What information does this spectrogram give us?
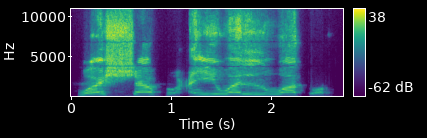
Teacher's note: Perhatikan fa tidak memantul, mengalir. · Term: fa mengalir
